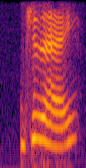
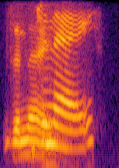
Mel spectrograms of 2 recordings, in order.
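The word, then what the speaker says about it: Janée: Jane. Did I say it right? – Janae. – Janae.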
